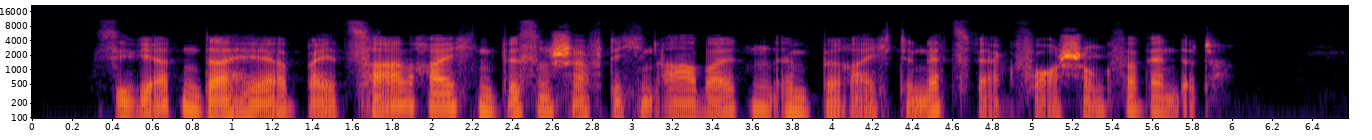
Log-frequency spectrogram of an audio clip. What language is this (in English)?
German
